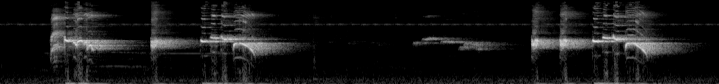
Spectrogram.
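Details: Sooty-headed bulbul singing in the morning, in the wild, a recording meant to prompt other bulbuls to sing: four loud, bubbly, slurred phrases in quick bursts with a faint softer warble between, against a steady thin high tone.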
